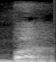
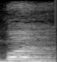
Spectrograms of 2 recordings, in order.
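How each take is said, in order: First: ബൻ said as one syllable, ba plus nasal an; tanween ban. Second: ബൻ said as one joined syllable; tanween ban. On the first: Teacher models the sound for learners, clearly. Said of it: "ബൻ എന്ന് നമ്മൾ എഴുതുന്നു". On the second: Teacher joins the sounds for learners, clearly. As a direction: blend it back into ബൻ. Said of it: "ബായും കൂടി ചേരുമ്പോൾ". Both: Shown as a demonstration.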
